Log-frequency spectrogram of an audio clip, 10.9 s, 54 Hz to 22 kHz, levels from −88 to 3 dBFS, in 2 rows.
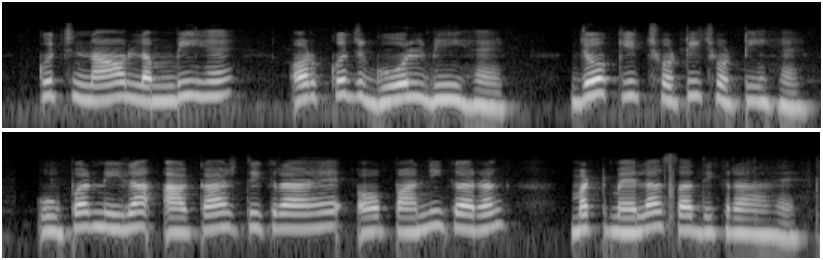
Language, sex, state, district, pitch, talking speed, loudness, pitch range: Hindi, female, Chhattisgarh, Rajnandgaon, 215 Hz, 155 wpm, -25 LUFS, 190-235 Hz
